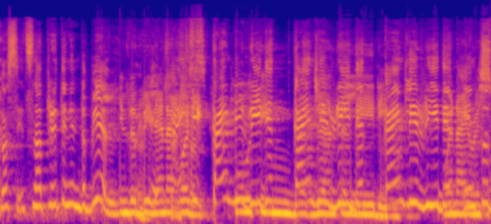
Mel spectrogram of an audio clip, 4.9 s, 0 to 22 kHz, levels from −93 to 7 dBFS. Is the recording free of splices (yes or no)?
no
